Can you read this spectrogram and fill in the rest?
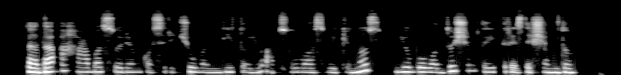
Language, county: Lithuanian, Tauragė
